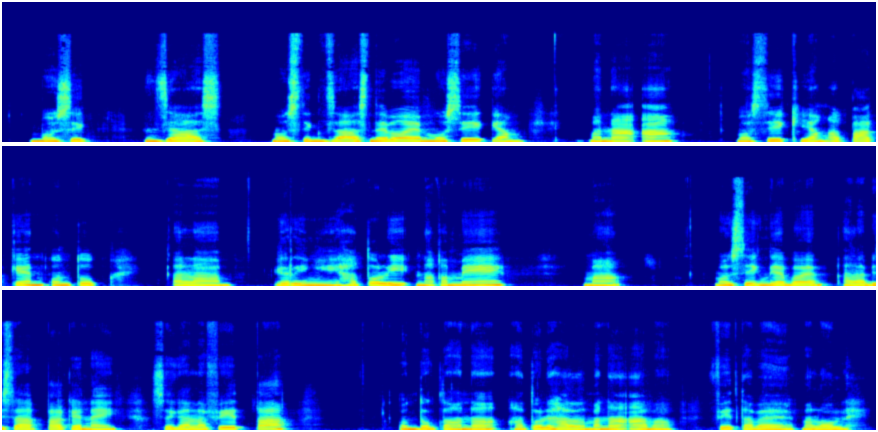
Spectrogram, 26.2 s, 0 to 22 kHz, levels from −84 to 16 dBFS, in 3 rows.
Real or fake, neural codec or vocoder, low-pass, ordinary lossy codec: real; none; 19.8 kHz; none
